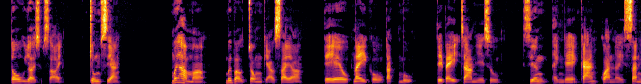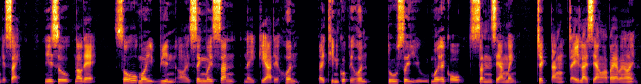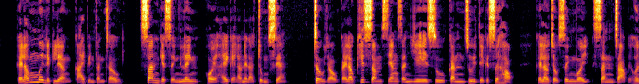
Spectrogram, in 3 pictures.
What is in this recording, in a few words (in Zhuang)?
good news zhuang nanning fushu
